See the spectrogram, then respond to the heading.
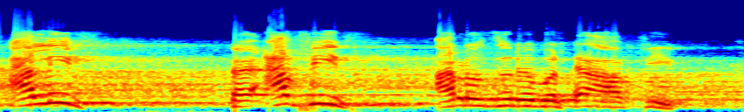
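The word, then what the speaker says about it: ألف: তো মুরব্বী বলে আফিফ। আমি বলি আলিফ, মুরব্বী বলে আফিফ। আমি বললাম আফিফ না আলিফ।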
